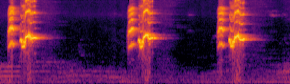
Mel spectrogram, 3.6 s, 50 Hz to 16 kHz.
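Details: Sooty-headed bulbul calling to goad a rival into song, giving three loud, rasping two-part chirps spaced about 1.3 seconds apart, each a short note followed by a longer grating one.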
